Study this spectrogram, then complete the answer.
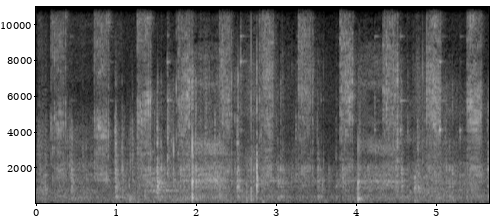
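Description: Ratchet wrench removing the head bolts from an engine, a repeated series of quick clicking bursts at close range, steady and rhythmic with short pauses between strokes, with no talking.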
